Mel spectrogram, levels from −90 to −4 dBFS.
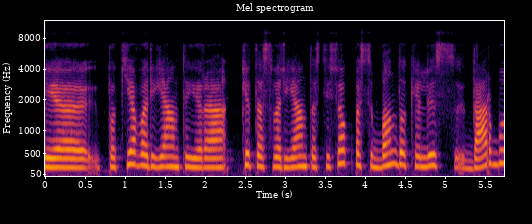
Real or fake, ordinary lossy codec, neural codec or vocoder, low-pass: real; Opus, 16 kbps; none; 7.2 kHz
